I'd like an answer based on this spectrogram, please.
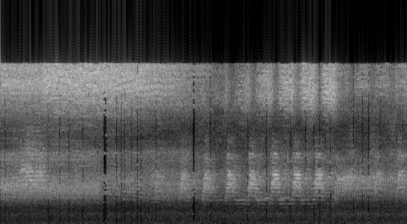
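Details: Chorus of cicadas in a Seoul park forest in summer, South Korea: a continuous high buzz with a pulsing series of louder throbs, about two per second, in the second half, plus a few sharp clicks.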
